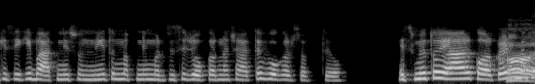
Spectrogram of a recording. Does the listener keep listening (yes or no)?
yes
